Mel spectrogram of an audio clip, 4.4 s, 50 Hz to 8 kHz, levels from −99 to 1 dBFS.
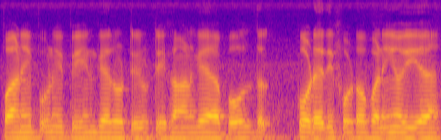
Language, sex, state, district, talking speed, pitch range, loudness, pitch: Punjabi, male, Punjab, Kapurthala, 190 wpm, 110-115 Hz, -18 LUFS, 115 Hz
